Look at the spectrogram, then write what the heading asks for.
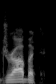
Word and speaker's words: Drobot: cool yeah yeah my last name is actually pronounced drit yeah drit is that how you want people to say it everyone says Drobot I I've said drot since I was a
